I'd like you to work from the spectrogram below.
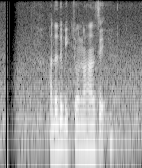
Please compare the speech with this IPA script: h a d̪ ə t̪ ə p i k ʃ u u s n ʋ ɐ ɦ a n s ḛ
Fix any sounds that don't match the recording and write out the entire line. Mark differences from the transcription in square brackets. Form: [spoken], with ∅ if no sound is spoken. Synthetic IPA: h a d̪ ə [d̪] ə [b] i k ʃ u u [∅] n ʋ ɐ ɦ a n s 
